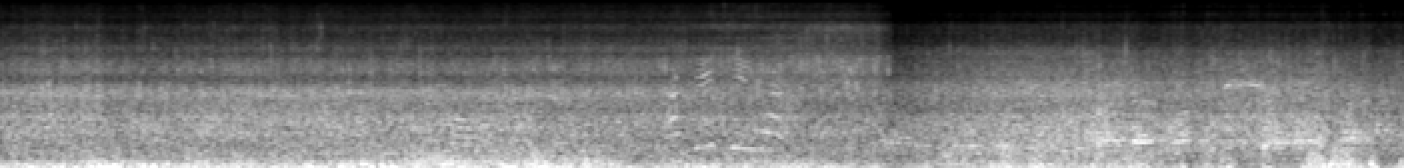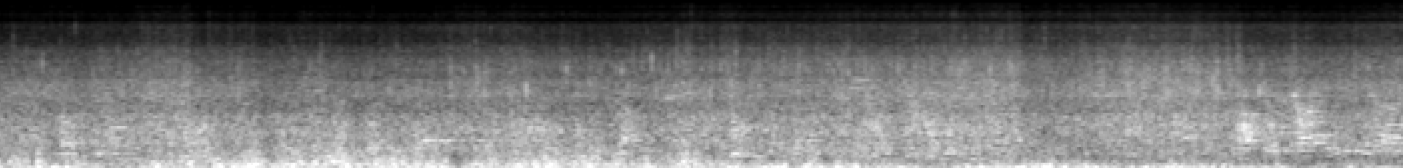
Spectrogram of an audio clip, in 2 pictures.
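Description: Wind gusts outdoors, rumbling across the microphone.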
